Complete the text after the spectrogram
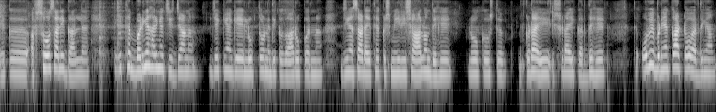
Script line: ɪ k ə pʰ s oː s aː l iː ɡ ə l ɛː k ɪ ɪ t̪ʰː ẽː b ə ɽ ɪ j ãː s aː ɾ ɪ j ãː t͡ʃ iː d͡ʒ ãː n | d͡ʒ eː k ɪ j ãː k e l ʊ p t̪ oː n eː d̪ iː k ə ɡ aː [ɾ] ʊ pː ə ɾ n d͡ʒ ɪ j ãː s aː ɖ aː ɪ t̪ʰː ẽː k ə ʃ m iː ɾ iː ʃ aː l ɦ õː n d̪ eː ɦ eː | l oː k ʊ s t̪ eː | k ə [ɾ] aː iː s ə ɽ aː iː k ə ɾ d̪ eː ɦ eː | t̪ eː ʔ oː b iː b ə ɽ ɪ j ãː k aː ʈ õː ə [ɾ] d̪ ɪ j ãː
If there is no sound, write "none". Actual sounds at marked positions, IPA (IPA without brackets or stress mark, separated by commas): ɾ, ɽ, ɾ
